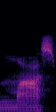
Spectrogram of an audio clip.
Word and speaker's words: mass: in India they're called Moss movies so it's spelled the same way as mass it's pronounced moss and those are like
